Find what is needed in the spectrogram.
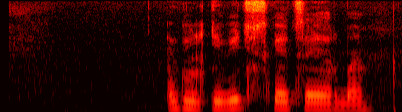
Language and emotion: Russian, neutral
